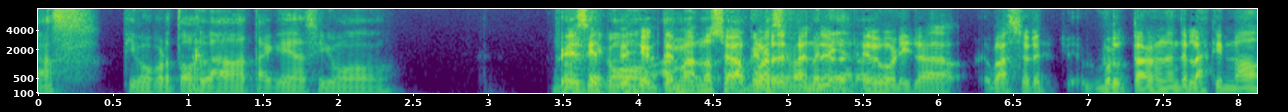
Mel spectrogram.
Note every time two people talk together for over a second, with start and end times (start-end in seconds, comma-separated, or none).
3.4-5.8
